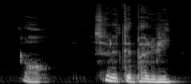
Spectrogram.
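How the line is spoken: Woman exclaiming, turning away. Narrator (French): s'écria la marquise en se détournant

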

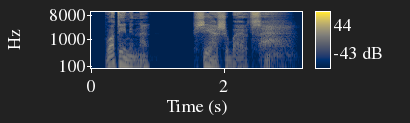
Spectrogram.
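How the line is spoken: Sighing. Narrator (Russian): вздохнул я

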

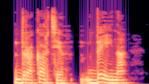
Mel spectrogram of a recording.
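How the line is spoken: Hoarse dark voice. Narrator (Russian): Голос мрака прозвучал отчего-то хрипло

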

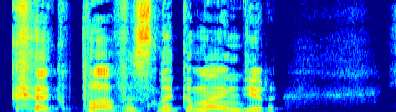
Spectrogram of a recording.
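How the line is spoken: Giggling while chewing gum. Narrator (Russian): хихикнула Диана, перекатывая жвачку из одного угла рта в другой

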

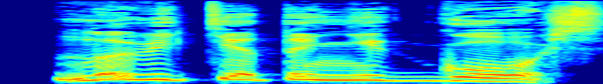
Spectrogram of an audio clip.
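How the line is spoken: Pleading. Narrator (Russian): сказал умоляющим голосом мой друг

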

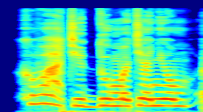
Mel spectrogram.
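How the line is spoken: Irritated muttering. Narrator (Russian): раздраженно пробормотала

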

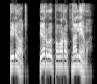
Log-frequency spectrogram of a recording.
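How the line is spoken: Shout. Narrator (Russian): Ингрид крикнула

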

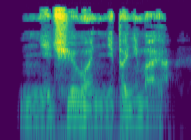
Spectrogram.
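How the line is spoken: Muttered. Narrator (Russian): пробормотал Убер

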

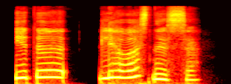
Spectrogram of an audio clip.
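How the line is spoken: Timid girl's voice. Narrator (Russian): произнесла робко девушка

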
